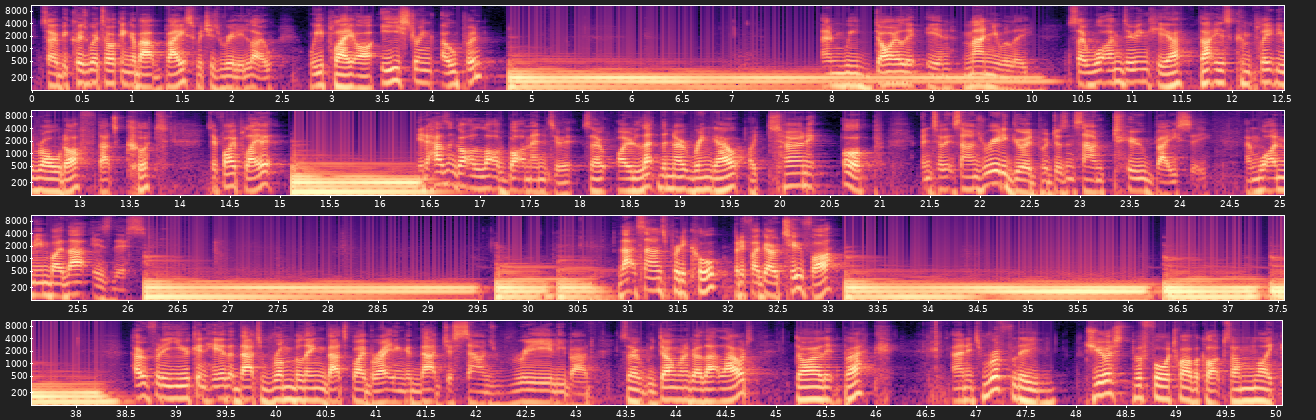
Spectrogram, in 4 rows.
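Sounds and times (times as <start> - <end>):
electric bass low note ringing: 4.8 - 10.4, 15.1 - 16.6, 26.2 - 31.1, 33.2 - 38.5.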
